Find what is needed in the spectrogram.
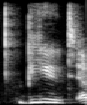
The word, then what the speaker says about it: Butte: I'm going to say this wrong, Butte County residents? Butte, okay.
